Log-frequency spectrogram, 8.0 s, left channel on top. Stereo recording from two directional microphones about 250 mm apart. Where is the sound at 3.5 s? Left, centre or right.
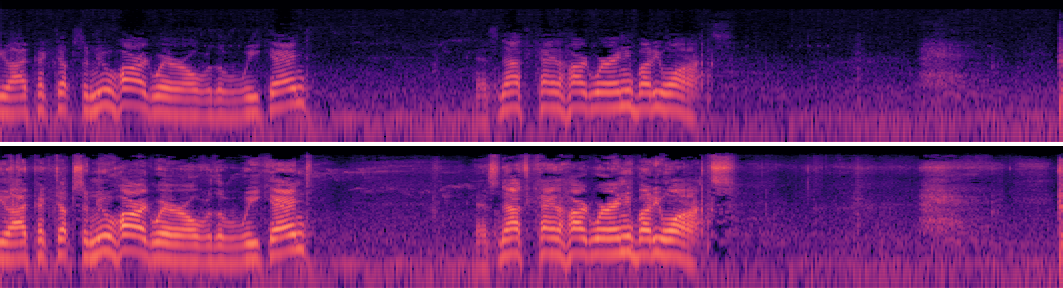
Right.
